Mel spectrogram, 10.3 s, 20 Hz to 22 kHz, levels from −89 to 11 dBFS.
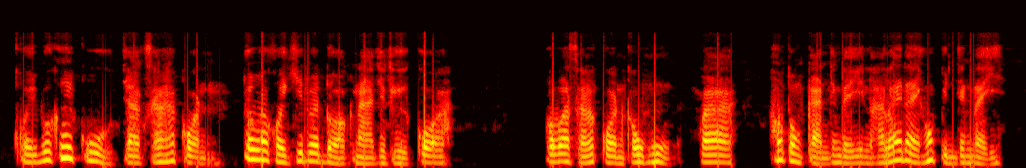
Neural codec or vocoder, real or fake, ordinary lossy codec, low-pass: vocoder, 22.05 kHz, 80 mel bands, WaveNeXt; fake; none; 9.9 kHz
